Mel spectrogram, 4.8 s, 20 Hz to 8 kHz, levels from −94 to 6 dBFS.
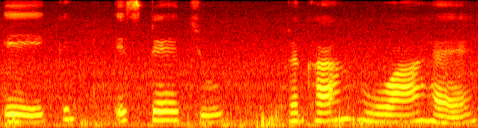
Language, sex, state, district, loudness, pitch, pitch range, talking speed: Hindi, female, Bihar, Katihar, -19 LUFS, 175 Hz, 160-195 Hz, 65 wpm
